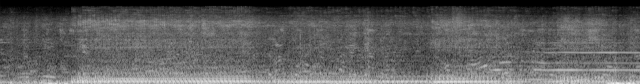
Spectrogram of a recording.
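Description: A motor vehicle engine running close by: a steady low drone that drops in pitch a little under halfway through and rises again later, over general street noise.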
